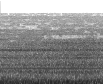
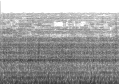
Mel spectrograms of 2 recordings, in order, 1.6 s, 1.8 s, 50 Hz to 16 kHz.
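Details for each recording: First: Trane 20-ton packaged rooftop unit with no heat: new replacement inducer motor running, replacing the old one that sounded horrible; low, steady hum with no rattle, scrape or wobble, smooth and healthy. Igniter later found bad. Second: Trane 20-ton packaged rooftop unit on a no-heat call: loud, harsh steady roar with rough rumble and faint whine from the failing inducer motor; igniter also burnt out, inducer motor replaced.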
